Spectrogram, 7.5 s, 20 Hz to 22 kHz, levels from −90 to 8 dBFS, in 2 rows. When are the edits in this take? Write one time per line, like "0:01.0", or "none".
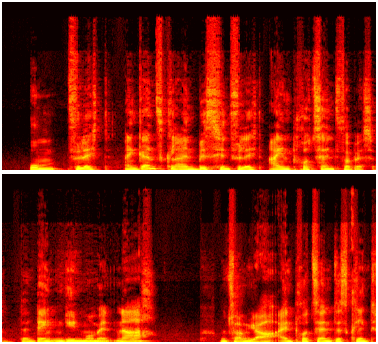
0:03.9
0:05.9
